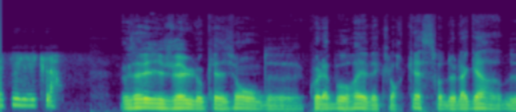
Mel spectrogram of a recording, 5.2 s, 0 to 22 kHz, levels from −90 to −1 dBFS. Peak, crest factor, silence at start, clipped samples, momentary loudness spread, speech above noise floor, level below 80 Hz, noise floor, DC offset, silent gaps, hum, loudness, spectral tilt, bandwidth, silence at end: -6 dBFS; 16 dB; 0 s; under 0.1%; 10 LU; 40 dB; -50 dBFS; -62 dBFS; under 0.1%; none; none; -23 LUFS; -8 dB/octave; 12 kHz; 0 s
